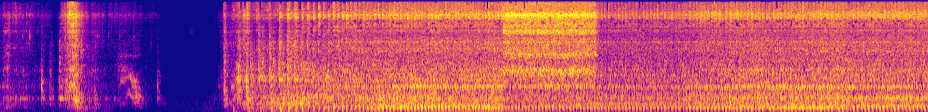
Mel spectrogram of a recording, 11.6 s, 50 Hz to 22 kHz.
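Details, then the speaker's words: 33-year-old single-cylinder yard kart engine, good spark and compression: after a few cranking attempts it catches and settles into a steady, even putter; runs fine, though something burns off the muffler. "Okay, so it runs. Smells a bit funny."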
